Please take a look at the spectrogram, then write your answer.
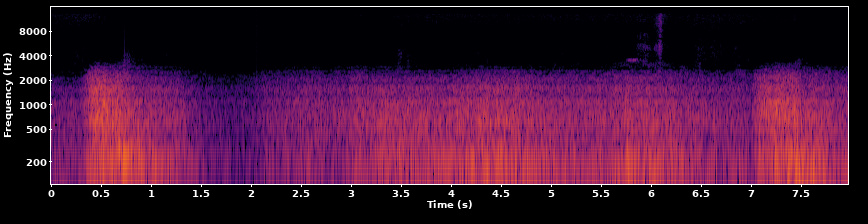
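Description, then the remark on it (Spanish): A deep, continuous roar of an erupting volcano at night rumbles steadily for the whole stretch as lava pours out, swelling into louder, rougher surges at the start and again near the end, with no voices over it. “Yo no sé si podéis escuchar el rugido, además, que es increíble.”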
